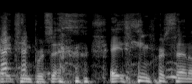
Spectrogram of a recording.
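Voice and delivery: repeats the made-up number through real laughter; laughing. Real, not acted. Amused guest laughing at his own made-up number. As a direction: chuckle while saying it.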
